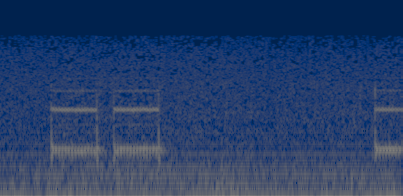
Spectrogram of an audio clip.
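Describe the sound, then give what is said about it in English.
A telephone ringing tone sounds for an incoming call: two-tone ring bursts, two close together, then a pause, then a third starting near the end, all over a steady background hiss. “There's a call coming through now, sir.”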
